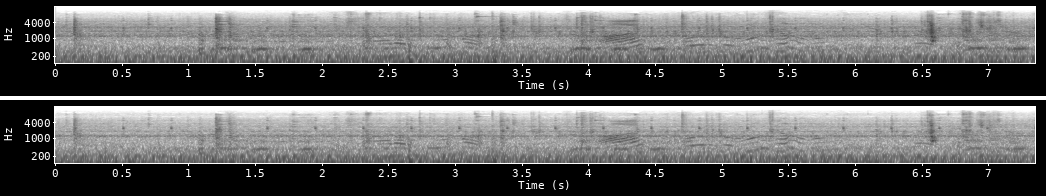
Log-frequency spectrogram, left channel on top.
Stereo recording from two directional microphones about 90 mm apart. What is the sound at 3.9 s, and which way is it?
Vehicle, 30° right (ahead or behind).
